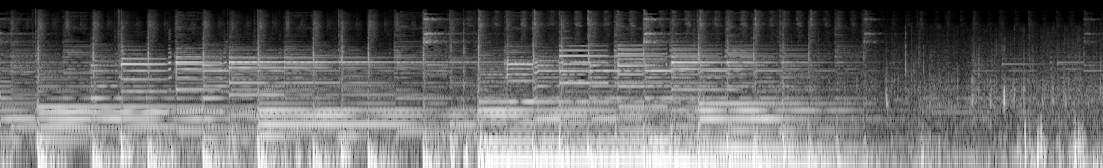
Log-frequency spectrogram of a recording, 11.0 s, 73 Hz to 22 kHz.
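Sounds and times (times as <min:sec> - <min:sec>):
vehicle engine and tyre rumble: 0:00.0 - 0:11.0.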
